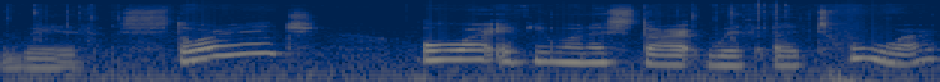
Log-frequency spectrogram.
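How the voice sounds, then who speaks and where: A woman speaks at a very slow pace, and room echo is audible. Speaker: gaming streamer. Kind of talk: live game stream chat. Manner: casual, many fillers (um).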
